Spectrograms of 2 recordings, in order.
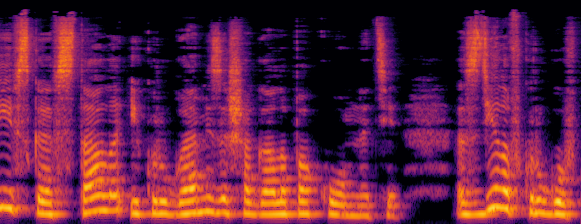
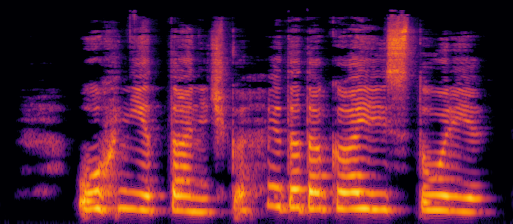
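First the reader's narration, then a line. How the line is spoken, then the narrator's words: Tearful babbling. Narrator (Russian): пролепетала она сквозь слезы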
